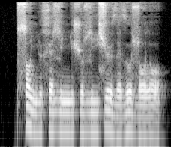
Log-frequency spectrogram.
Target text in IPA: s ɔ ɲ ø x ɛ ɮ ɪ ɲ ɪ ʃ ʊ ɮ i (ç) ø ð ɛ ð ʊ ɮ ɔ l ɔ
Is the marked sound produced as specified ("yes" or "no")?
no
